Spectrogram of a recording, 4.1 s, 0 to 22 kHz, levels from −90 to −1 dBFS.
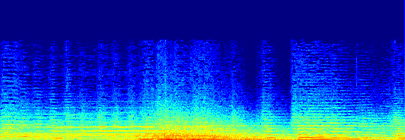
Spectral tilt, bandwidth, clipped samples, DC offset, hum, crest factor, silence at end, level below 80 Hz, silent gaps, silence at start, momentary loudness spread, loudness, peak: -7.5 dB/octave; 8.6 kHz; under 0.1%; under 0.1%; none; 16 dB; 0 s; -36 dBFS; none; 0 s; 10 LU; -21 LUFS; -4 dBFS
